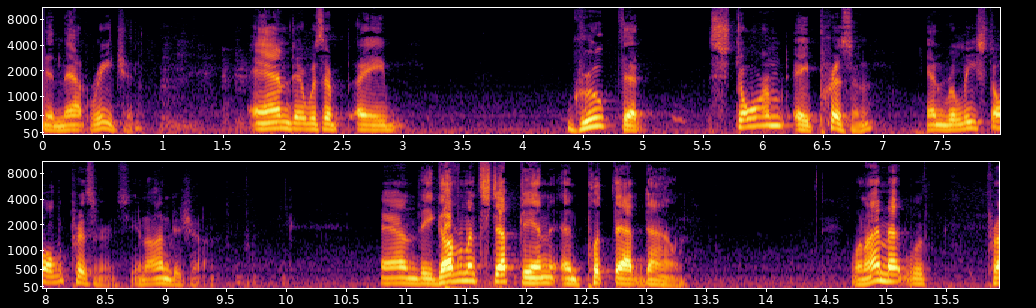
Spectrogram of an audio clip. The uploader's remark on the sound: As a guest lecturer at the Citadel Military College in Charleston, South Carolina in 2012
